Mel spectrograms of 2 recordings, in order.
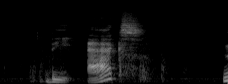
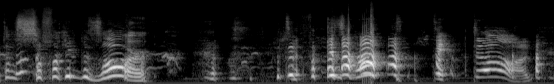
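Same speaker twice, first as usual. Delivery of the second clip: high, loud outburst while cracking up; helpless laughter; 14 dB louder, slower than usual. Retold or imitated. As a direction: barely get it out through big laughs. Retold reaction, in fits of laughter.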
